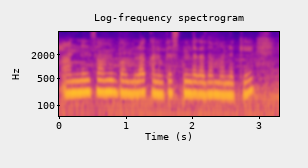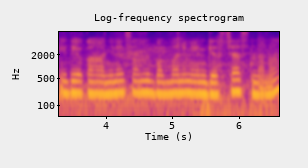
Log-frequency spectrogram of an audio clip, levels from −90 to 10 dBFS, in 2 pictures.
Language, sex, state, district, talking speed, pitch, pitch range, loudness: Telugu, female, Andhra Pradesh, Krishna, 145 wpm, 205 Hz, 195-215 Hz, -13 LUFS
